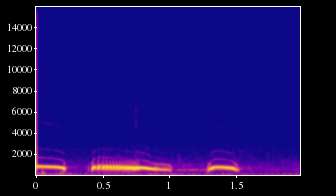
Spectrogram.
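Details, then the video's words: Spotted dove lure call for stimulating decoy birds, heard as a low coo, a long throbbing coo that glides downward, and a final short arched coo, clean and close. "Chim cu gáy gọi kích mồi dợt bổi hiệu quả"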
